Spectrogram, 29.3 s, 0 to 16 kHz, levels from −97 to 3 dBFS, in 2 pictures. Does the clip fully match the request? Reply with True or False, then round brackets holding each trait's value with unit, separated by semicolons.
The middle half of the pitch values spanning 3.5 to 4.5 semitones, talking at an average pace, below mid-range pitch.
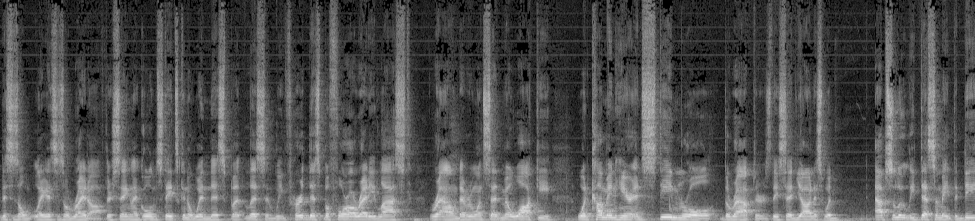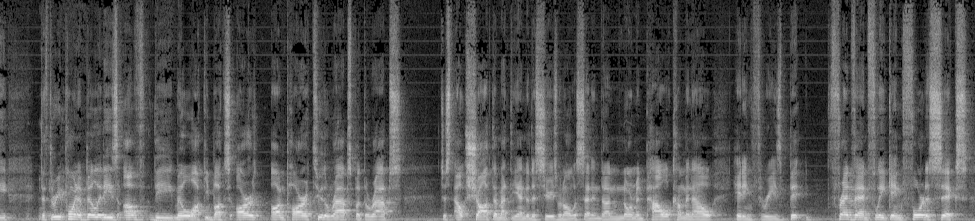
False (2.7 semitones; 180 wpm; 125 Hz)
